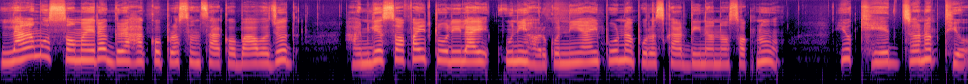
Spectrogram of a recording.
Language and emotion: Nepali, sad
